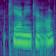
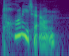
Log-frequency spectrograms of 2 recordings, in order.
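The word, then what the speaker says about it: Taneytown: And on June 30th, we find him at, now it's spelled T-A-N-E-Y. So you would think Tanny Town, but it's actually pronounced Tawny Town, as I learned from Tom Huntington's book about Meade.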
